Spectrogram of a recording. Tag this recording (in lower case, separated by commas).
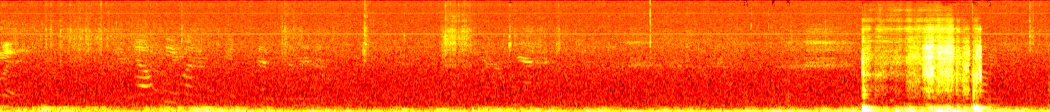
speech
